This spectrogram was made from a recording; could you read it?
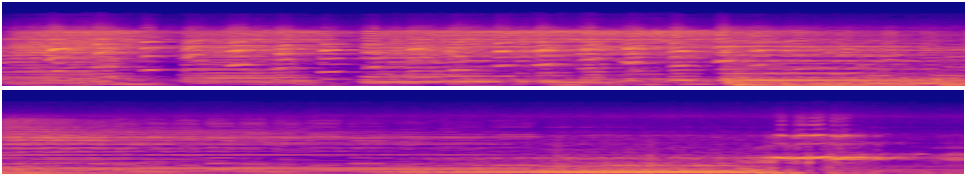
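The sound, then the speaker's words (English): A car engine revs hard and accelerates, its droning pitch rising and falling as it speeds along trying to overtake a train, loud with no voices. “Look, get your car. We'll try and overtake the train at the first stop.”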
